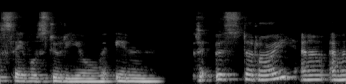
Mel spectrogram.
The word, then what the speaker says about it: Østerøy: in the old stable studio in is it Østerøy? Am I saying it right? Yes. Østerøy, yeah, in Norway.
